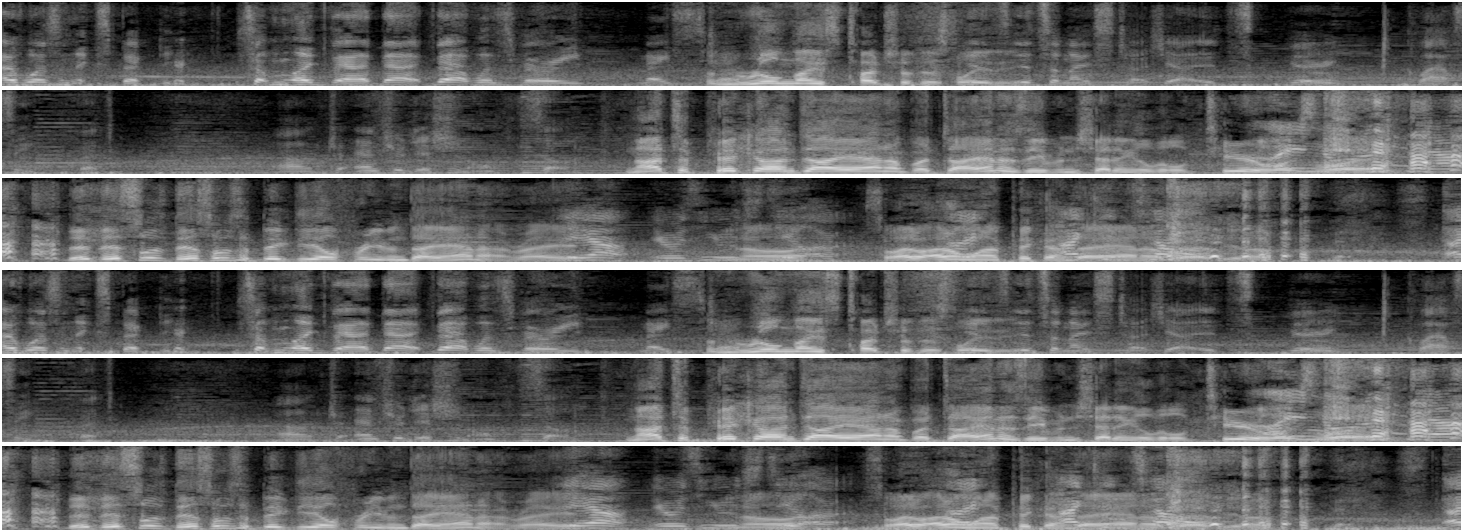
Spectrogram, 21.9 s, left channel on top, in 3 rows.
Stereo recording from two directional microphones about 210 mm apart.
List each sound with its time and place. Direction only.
0.0 s speech: centre (ahead or behind)
8.7 s speech: 5° right (ahead or behind); by 13.6 s 20° right (ahead or behind)
13.8 s speech: centre (ahead or behind)
17.4 s speech: 55° right (ahead or behind)
18.2 s speech: 5° right (ahead or behind)
18.5 s speech: 55° right (ahead or behind)
19.0 s speech: centre (ahead or behind)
